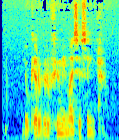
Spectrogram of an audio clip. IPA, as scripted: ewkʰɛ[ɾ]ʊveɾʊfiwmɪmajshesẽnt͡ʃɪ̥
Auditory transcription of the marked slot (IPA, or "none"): ɾ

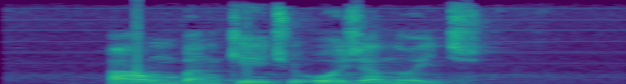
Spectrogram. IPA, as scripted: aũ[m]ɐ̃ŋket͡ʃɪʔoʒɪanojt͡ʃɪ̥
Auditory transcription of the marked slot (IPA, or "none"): b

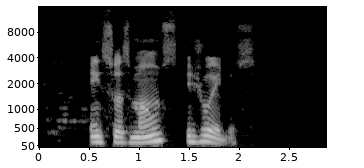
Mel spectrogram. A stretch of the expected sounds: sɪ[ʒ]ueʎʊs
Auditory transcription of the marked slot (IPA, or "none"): ʒ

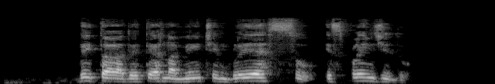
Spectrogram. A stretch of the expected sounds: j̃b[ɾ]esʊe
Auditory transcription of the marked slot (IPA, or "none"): l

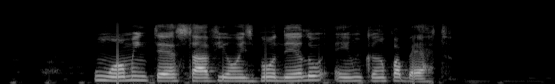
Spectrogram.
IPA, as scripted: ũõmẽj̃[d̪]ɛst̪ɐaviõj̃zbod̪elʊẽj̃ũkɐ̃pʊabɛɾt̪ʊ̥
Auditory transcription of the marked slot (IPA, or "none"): t̪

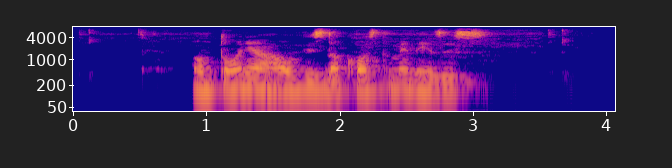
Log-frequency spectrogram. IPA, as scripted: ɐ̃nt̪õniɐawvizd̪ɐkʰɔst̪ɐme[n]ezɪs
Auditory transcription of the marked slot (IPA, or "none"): n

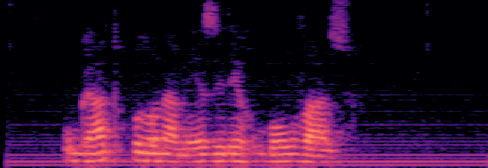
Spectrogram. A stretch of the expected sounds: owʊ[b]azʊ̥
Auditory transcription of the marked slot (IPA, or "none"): v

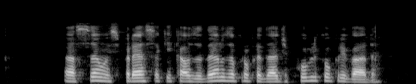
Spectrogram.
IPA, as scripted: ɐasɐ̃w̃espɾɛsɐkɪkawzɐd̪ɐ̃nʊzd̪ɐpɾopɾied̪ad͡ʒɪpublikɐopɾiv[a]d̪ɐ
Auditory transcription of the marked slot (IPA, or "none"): a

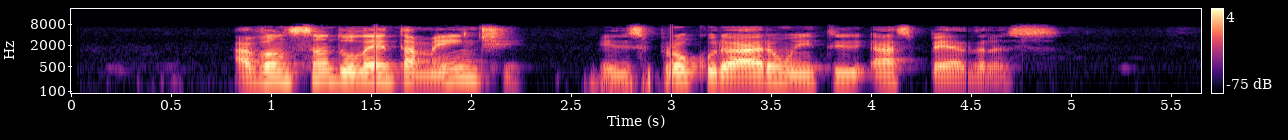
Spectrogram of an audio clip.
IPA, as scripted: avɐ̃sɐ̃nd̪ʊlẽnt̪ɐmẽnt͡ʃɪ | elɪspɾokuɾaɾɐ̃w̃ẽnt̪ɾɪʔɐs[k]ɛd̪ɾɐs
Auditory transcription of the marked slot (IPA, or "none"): p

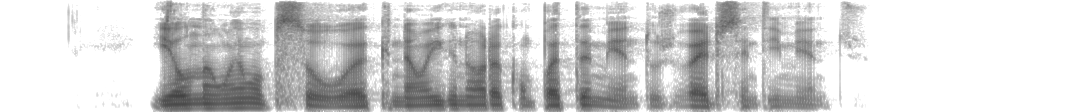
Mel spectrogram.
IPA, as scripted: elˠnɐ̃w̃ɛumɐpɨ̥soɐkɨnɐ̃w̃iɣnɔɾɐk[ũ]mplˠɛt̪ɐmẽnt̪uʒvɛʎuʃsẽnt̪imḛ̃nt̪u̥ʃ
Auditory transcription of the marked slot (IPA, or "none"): õ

